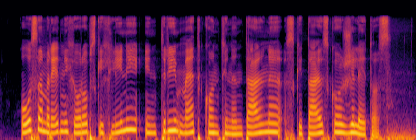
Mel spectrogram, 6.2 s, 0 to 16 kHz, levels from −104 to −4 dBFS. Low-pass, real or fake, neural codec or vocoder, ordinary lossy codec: 9.9 kHz; real; none; none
